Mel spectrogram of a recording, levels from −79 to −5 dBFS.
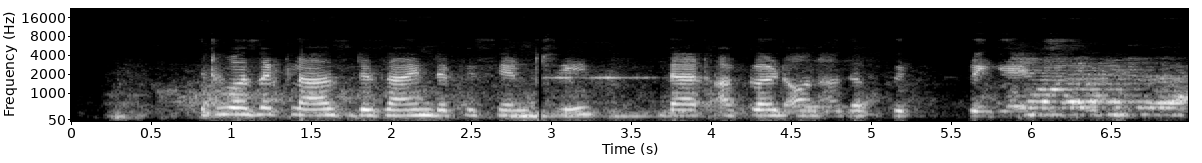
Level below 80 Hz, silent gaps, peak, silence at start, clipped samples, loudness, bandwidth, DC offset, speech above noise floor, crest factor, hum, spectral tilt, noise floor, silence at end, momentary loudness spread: -56 dBFS; none; -2 dBFS; 0.25 s; under 0.1%; -16 LUFS; 7.6 kHz; under 0.1%; 20 dB; 16 dB; none; -7.5 dB/octave; -36 dBFS; 0 s; 12 LU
